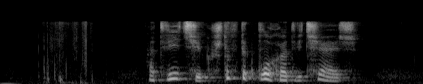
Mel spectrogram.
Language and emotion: Russian, angry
